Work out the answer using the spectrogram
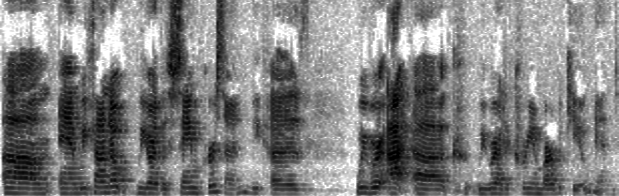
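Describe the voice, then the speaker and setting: A woman's voice: medium pitch, steady tone, normal speed, sharp tone. A young adult woman co-hosting a casual vlog, adding dry, teasing asides. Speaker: vlog co-host. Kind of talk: casual chat. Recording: echoey room.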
